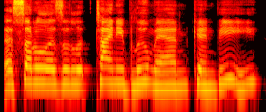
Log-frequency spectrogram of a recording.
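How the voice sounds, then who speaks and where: A woman's voice: fairly high pitch, fairly even intonation, normal speed, no echo, studio quality. A woman chatting casually as a tabletop game player, describing what her character does.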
